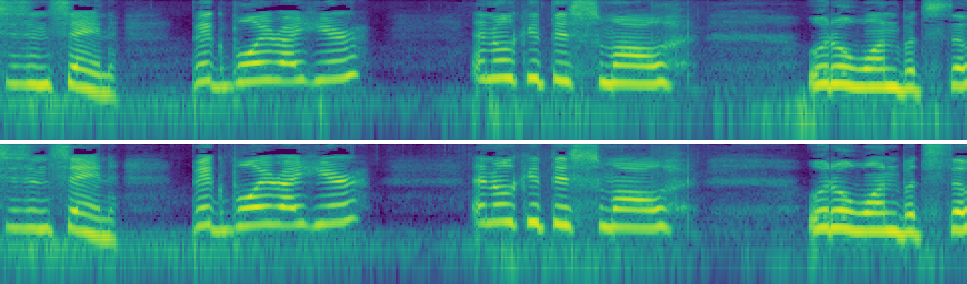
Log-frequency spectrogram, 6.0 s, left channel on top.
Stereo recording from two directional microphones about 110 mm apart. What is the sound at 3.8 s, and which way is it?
Speech, 55° left (ahead or behind).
